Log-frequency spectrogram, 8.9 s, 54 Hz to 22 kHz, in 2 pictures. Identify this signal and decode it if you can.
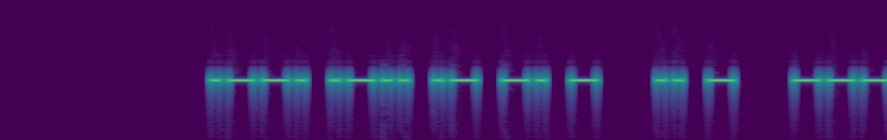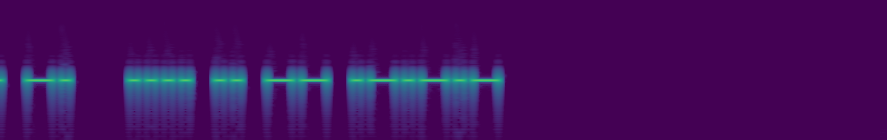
Morse code, heard as a keyed tone, about 28 wpm, 700 Hz. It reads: PLANT IT ON HIM.
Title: Sentences from Top 1000 Words - Review Part 1 - 28wpm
